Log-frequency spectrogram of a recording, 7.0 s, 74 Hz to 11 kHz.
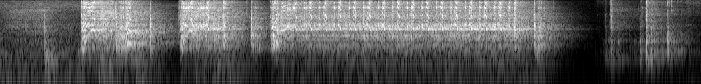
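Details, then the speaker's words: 2022 Benelli 302S motorcycle; short bursts of fast starter whirring with no firing while the injector is off the fuel line and the fuel pump delivers nothing; owner suspects no 12 volts reaching the pump. "Nothing. Yeah, so we're not getting, I don't think, any power to this pump."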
